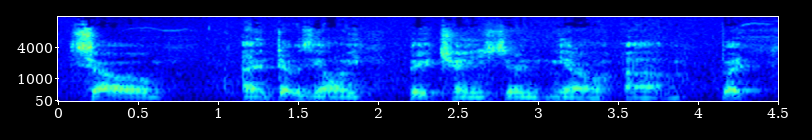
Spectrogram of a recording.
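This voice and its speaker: A man's voice: fairly low pitch, steady tone, a little slow, darkish tone, a little hiss or hum. A man from Mexico, chatting casually as a guest on a live stream, easygoing and full of fillers. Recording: roomy echo.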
